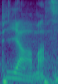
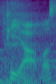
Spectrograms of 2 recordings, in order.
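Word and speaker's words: Pyjamas: in in pamas uh pamas is how to pronounce it in Sweden yeah pamas pamas there we go my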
